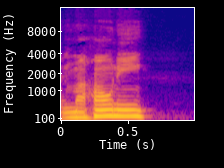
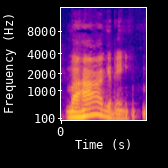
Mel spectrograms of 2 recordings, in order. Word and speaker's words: Mahogany: The shooting occurred at Mahoney, or how do you say that? – Mahogany.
